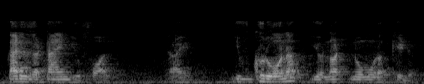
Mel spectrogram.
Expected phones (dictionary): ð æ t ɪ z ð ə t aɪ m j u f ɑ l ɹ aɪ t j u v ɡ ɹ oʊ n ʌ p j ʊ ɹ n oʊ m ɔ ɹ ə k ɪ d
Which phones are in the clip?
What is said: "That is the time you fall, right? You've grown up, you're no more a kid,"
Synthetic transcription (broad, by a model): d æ t ɪ z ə t aɪ m j u f ɑ l ɹ aɪ t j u f ɡ ɹ oʊ n ʌ p j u ɹ n oʊ m ɔ ɹ ə k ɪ d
